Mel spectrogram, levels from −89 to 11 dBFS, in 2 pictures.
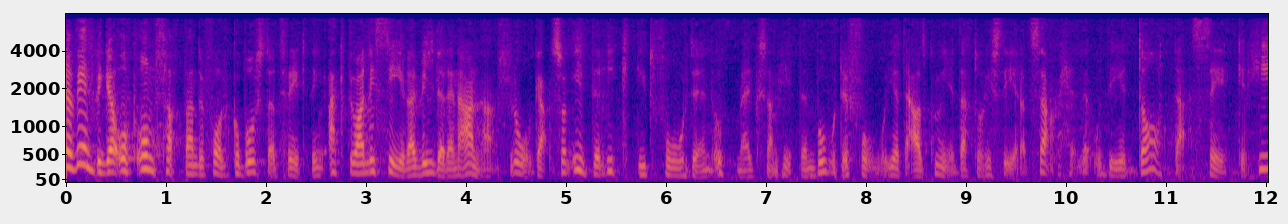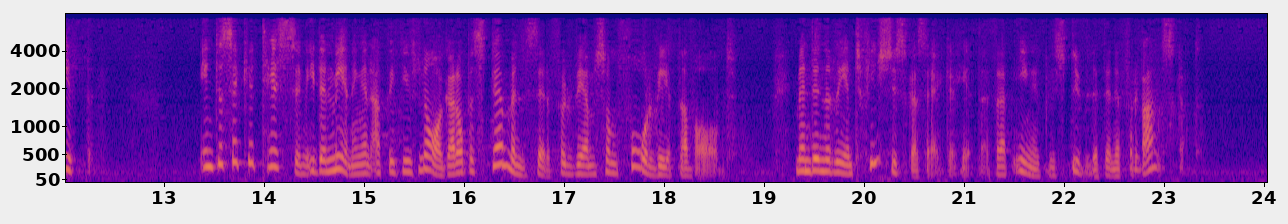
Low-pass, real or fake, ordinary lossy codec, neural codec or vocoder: none; fake; none; codec, 16 kHz, 1.1 kbps, Voila-Tokenizer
